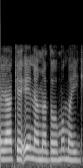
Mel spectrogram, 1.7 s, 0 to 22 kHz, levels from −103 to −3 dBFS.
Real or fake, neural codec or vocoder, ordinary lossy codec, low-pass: fake; codec, 16 kHz, 8 kbps, FunCodec, trained on LibriTTS, 25 frames a second; none; 7.2 kHz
